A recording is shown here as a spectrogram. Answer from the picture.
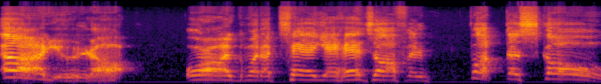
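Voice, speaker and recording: Shouting in a put-on character voice, a man speaks very slowly at a high pitch. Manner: menacing.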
